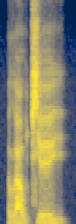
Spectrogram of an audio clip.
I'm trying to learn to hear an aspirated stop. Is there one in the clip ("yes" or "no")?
no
